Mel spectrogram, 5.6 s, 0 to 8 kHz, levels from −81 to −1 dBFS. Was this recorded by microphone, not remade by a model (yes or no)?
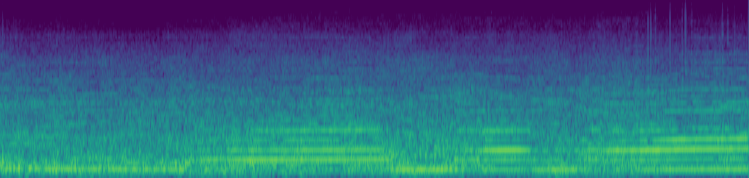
no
